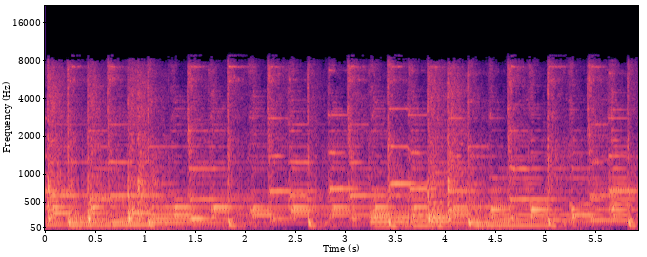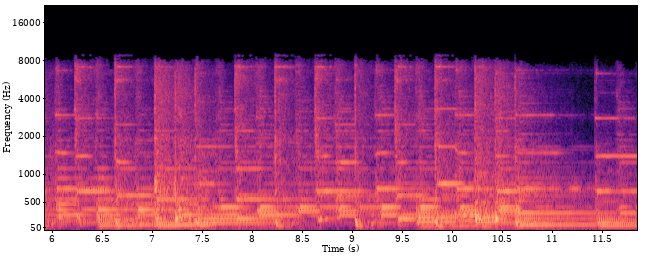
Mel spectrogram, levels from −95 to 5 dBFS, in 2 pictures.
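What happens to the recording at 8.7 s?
Nothing goes wrong at 8.7 s: the audio carries on intact through that moment, with no dropout, click or distortion.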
